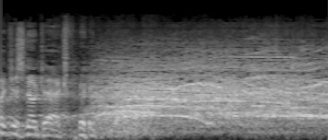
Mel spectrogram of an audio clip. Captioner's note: cheers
